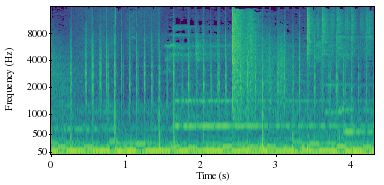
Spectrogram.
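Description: Electronic music from a continuous DJ mix: a deep, throbbing bass pulse under rapid clicking percussion and a sustained synth tone that steps up in pitch partway through.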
